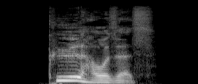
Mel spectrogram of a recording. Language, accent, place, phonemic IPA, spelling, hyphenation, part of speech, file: German, Germany, Berlin, /ˈkyːlˌhaʊ̯zəs/, Kühlhauses, Kühl‧hau‧ses, noun, De-Kühlhauses.ogg
- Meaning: genitive singular of Kühlhaus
